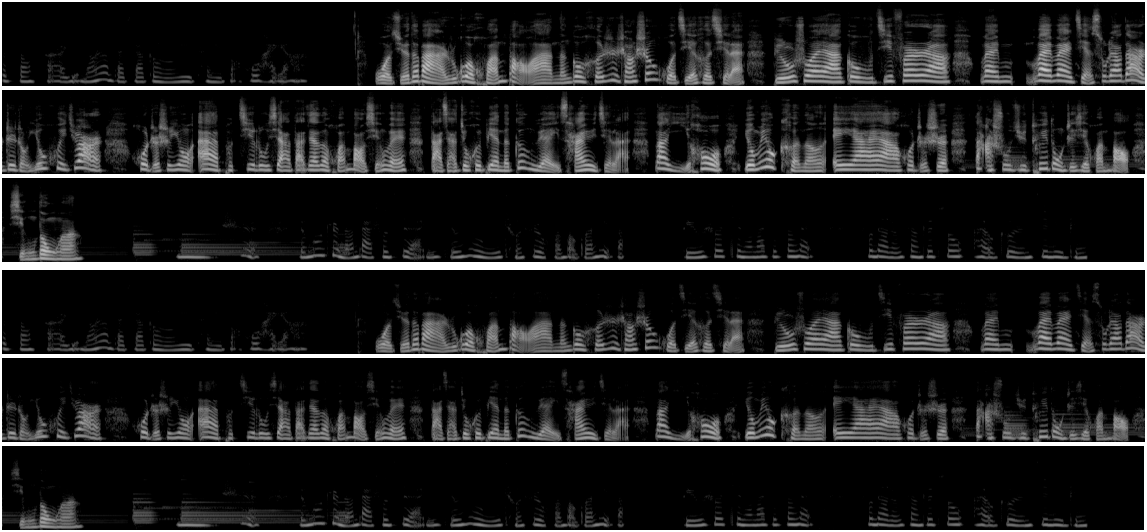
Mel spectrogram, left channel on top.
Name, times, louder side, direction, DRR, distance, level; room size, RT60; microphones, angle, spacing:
voice 1, 0.0-3.1 24.6-29.1 29.7-33.7, equal, ahead, 1.1 m, -46 dB
voice 2, 3.7-23.7, left 6 dB, 90° left, 0.6 m, -27 dB
sound 1, 21.0-26.4, right 3 dB, 35° right, 4.0 m, -54 dB
head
